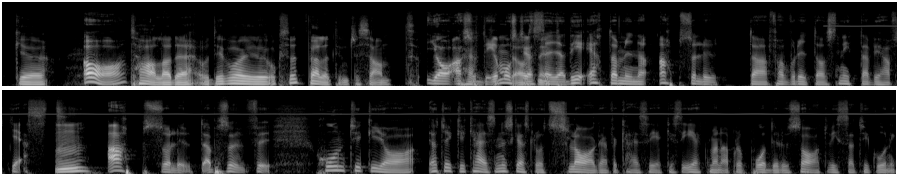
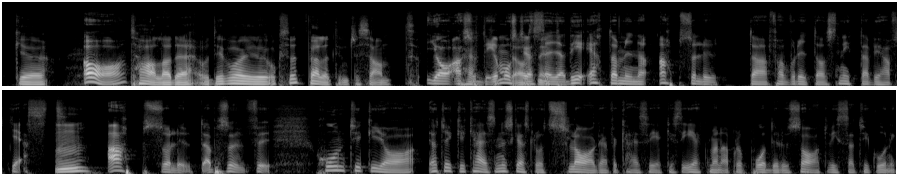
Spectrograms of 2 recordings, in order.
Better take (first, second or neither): second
